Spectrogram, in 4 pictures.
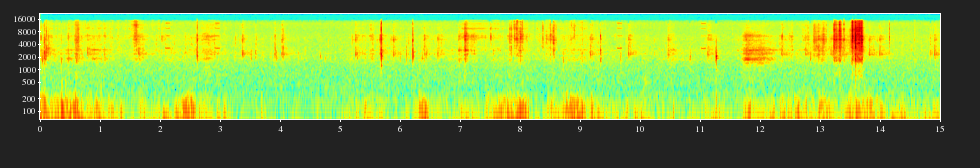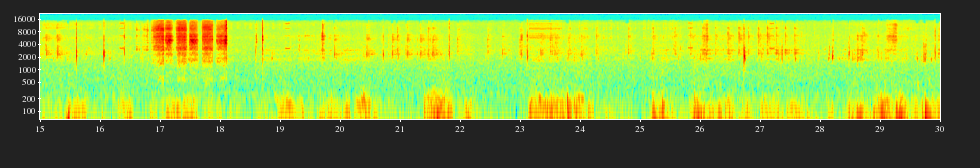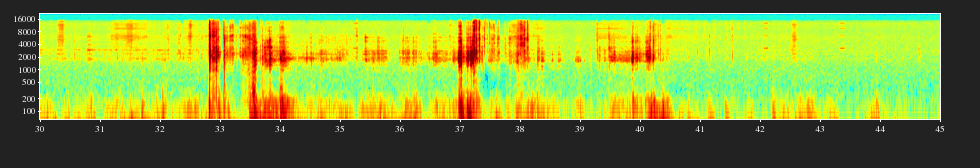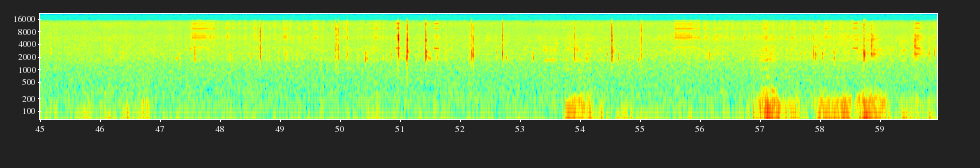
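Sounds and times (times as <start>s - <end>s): faint crackles: 47.2s - 59.9s.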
